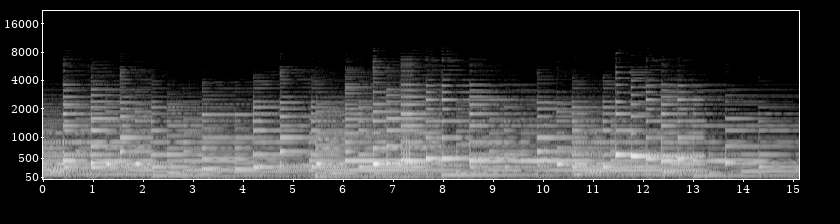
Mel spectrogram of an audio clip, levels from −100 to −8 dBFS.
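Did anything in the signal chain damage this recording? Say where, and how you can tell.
Yes, there's repeated frames damage at the codec/storage stage. You get short stutters at 3.00, 4.27, 7.20, 8.69 and 10.02 s, where a roughly 46 ms slice plays again, once at 3.00, three times at 7.20 and twice elsewhere. That block length fits a run of two to five compressed frames being written or sent again. The decoder just plays them back, so the audio runs about half a second longer.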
